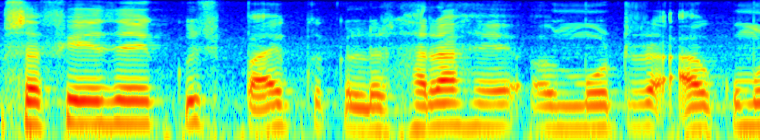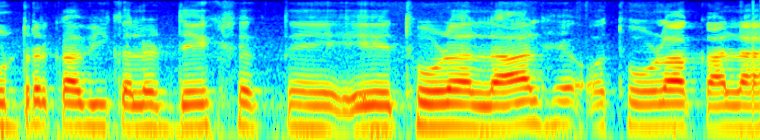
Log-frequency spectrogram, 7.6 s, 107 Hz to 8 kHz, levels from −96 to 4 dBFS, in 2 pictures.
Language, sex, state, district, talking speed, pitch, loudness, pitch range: Hindi, male, Uttar Pradesh, Jalaun, 205 wpm, 160 Hz, -18 LUFS, 155-170 Hz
